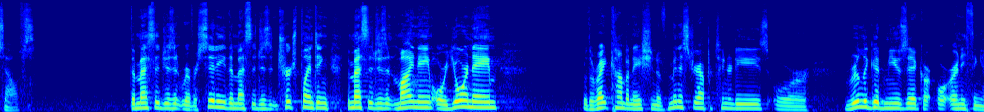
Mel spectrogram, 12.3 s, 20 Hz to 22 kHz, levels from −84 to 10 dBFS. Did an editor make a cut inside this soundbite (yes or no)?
no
